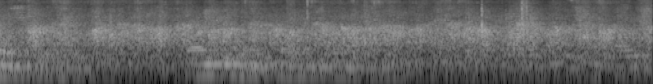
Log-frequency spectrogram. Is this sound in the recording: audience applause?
yes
